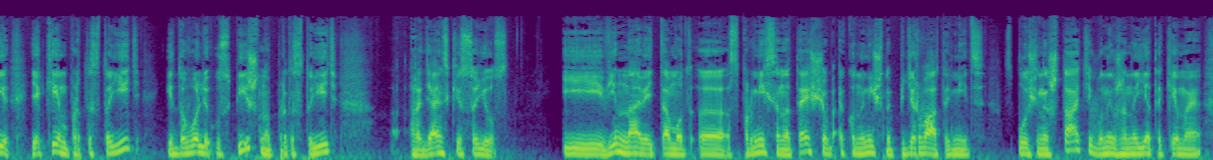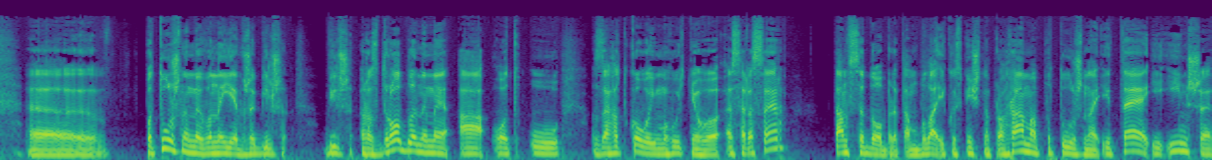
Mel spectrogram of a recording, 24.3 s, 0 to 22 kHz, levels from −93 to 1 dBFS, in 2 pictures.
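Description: Listening through this speech recording, nothing stood out as a technical problem at any point.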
